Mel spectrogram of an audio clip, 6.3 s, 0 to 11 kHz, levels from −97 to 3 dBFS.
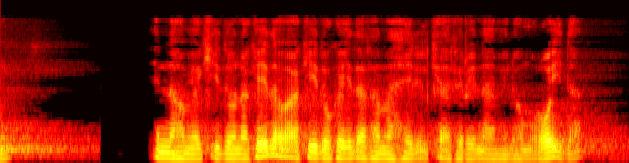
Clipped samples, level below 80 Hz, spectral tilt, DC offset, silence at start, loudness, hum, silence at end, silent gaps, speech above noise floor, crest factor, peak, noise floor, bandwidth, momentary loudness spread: under 0.1%; -64 dBFS; -8 dB/octave; under 0.1%; 0 s; -25 LUFS; none; 0.25 s; 1.06-1.47 s; 26 dB; 20 dB; -6 dBFS; -50 dBFS; 7.6 kHz; 15 LU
